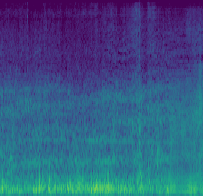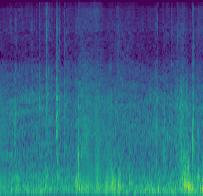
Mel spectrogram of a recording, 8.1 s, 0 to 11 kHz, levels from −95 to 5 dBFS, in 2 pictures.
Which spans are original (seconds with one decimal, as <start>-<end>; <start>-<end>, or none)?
0.0-3.4; 4.2-5.7; 6.3-8.1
